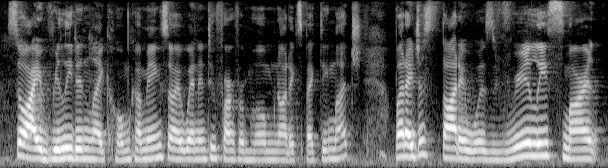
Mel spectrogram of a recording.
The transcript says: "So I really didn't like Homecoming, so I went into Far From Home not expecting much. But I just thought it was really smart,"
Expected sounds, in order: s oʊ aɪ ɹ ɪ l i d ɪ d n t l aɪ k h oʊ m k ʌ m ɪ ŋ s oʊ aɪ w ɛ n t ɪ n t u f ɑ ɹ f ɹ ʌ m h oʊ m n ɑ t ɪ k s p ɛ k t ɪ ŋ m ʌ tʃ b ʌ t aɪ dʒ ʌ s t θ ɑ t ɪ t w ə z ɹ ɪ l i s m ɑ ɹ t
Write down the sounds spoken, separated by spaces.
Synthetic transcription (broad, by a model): s oʊ aɪ ɹ ɪ l i d ɪ d n t l aɪ k h oʊ m k ʌ m ɪ ŋ s oʊ aɪ w ɛ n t ɪ n t u f ɑ ɹ f ɹ ʌ m h oʊ m n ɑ t ɪ k s p ɛ k t ɪ ŋ m ʌ tʃ b ʌ t aɪ dʒ ʌ s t θ ɑ t ɪ t w ə z ɹ ɪ l i s m ɑ ɹ t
